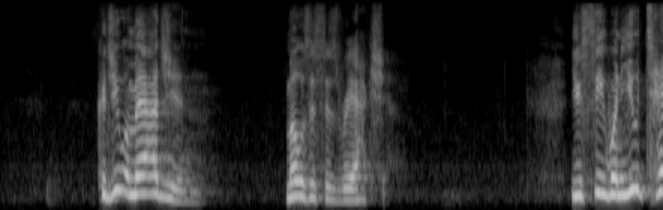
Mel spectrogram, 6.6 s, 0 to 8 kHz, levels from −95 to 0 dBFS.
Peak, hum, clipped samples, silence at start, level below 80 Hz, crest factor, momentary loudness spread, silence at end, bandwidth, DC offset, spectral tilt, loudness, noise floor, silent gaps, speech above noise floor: -12 dBFS; none; under 0.1%; 1 s; under -90 dBFS; 20 dB; 16 LU; 0 s; 7.6 kHz; under 0.1%; -6.5 dB/octave; -30 LUFS; -78 dBFS; none; 49 dB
